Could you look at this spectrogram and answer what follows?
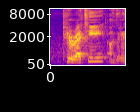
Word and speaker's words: Peretti: Peretti. Oh, did I say it right? Oh, Peretti, yeah.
